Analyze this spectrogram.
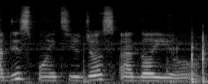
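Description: A spoon stirs through thick stew.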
